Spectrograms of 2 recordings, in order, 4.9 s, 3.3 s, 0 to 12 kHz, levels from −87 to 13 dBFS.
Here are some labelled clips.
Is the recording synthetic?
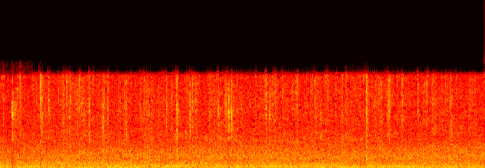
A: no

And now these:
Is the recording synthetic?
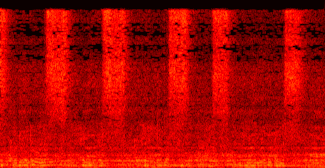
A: yes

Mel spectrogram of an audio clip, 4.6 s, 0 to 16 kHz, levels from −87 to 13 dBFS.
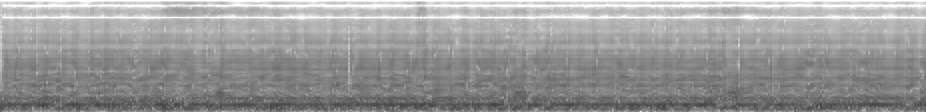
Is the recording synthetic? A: yes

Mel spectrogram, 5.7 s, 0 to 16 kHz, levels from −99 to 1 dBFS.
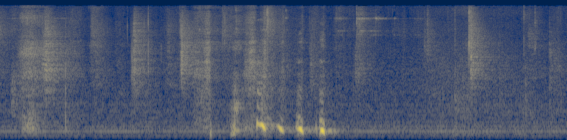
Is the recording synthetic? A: no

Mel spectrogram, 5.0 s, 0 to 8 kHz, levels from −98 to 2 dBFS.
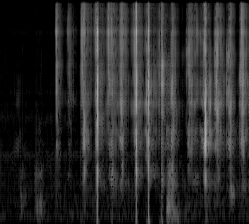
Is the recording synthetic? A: yes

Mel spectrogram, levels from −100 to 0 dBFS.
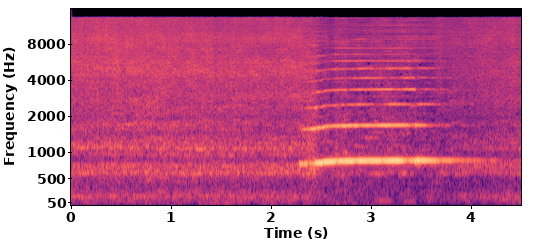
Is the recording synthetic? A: yes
